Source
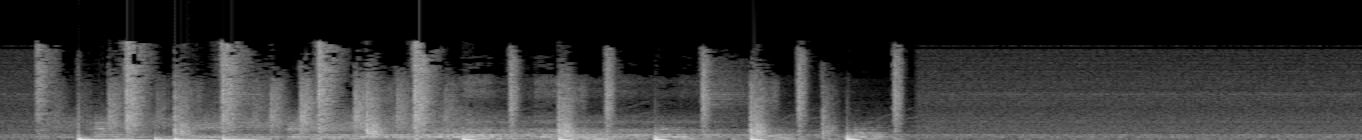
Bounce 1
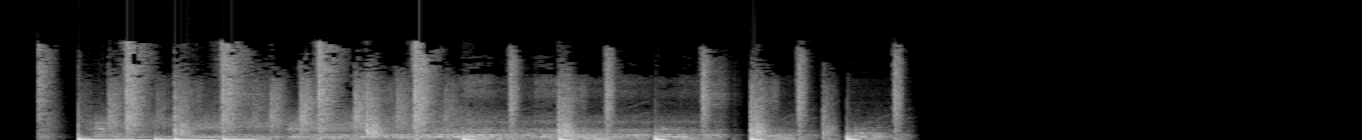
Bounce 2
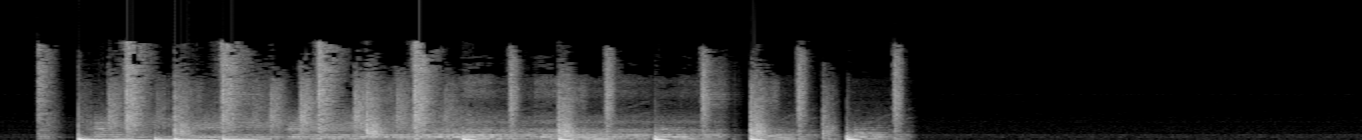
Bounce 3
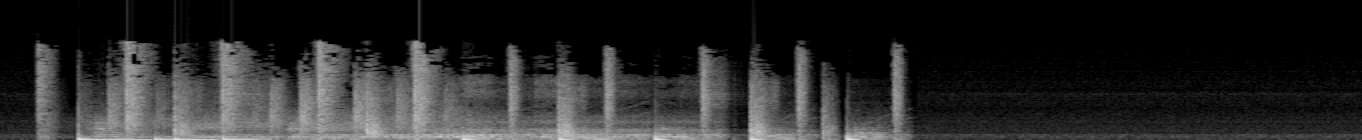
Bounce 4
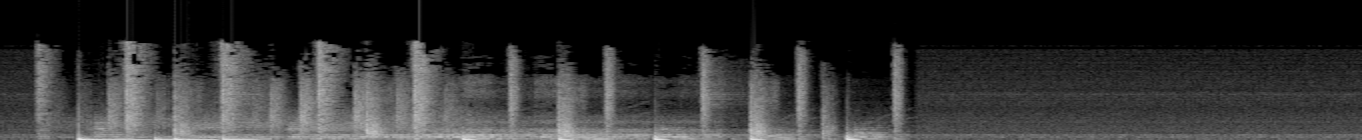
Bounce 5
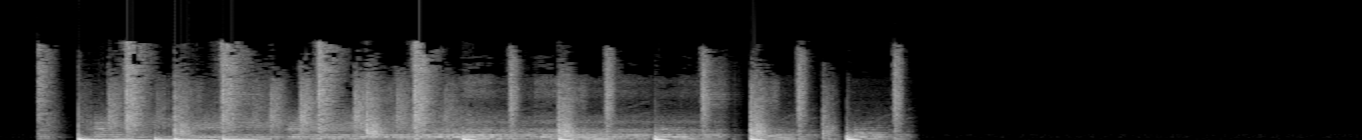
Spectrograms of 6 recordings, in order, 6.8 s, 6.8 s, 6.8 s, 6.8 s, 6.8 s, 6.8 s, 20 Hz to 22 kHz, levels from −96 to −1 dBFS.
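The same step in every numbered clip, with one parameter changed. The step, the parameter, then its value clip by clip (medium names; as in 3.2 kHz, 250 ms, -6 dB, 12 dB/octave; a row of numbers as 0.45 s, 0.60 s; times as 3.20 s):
gate, range: -58 dB, -32 dB, -20 dB, -6 dB, -45 dB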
